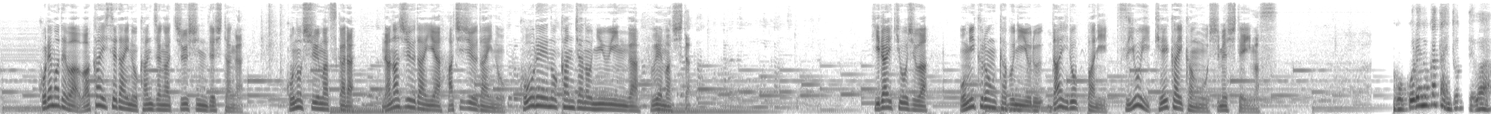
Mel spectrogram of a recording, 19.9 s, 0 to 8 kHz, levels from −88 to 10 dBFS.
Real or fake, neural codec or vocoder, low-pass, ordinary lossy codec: real; none; 7.2 kHz; none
